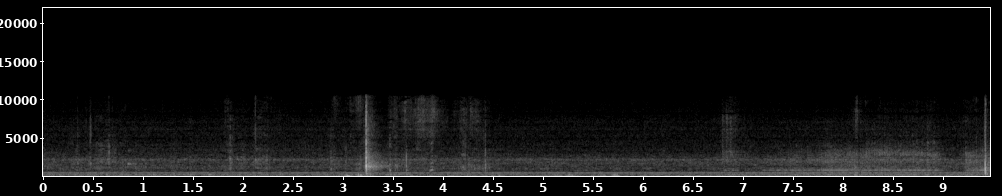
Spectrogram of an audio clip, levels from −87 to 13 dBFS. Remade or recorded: remade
